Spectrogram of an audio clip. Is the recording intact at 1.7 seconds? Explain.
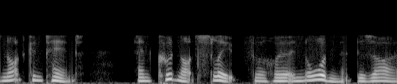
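Yes, the speech at 1.7 seconds is intact, carried through G.711 telephone coding with its usual 4 kHz upper limit and no fault at that moment.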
